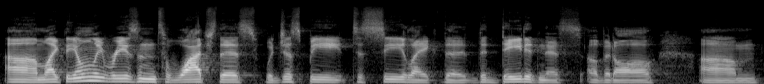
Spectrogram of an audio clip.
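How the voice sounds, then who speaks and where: A man's voice: on the low side, takes it slowly, fairly bright tone, clean tone. A man co-hosting a podcast, giving an informal, joking review in casual conversation. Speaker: podcast co-host.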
